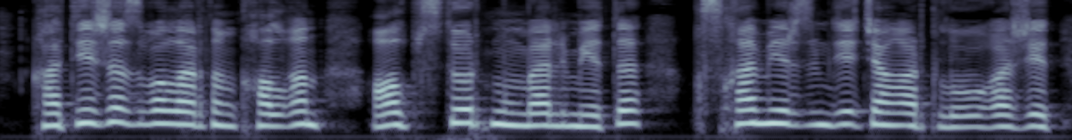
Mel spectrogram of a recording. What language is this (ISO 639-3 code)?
kaz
